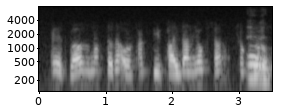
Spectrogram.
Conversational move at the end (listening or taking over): listening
